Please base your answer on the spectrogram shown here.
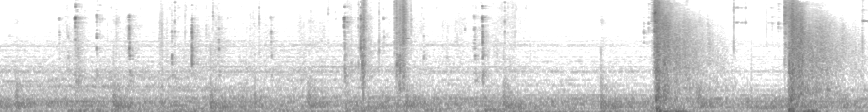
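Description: Gunfire at targets in Borderlands arcade mode: scattered quiet shots with two sharper, louder bursts near the end, set against steady game background noise.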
